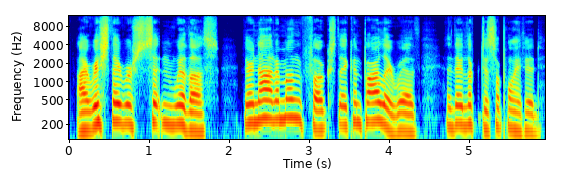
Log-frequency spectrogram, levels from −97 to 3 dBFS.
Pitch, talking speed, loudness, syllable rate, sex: 190 Hz, 190 wpm, -17 LUFS, 5.2 syllables/s, male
